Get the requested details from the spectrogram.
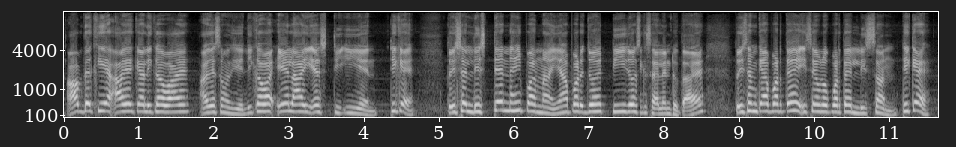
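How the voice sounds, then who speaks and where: A man's voice: very high voice, a little fast, a bit bright, smooth, dry recording. A man teaching basic English words, often repeating questions to his students. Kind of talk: spoken English lesson.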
